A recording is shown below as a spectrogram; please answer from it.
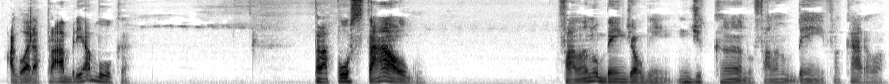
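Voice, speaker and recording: A man's voice: sits low, unhurried, pauses often, breathy edge, no room sound. A man, hosting a faith and business live stream and preaching emphatically with slangy asides. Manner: emphatic, acts out gossiping voices with slangy asides. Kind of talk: preachy motivational talk.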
